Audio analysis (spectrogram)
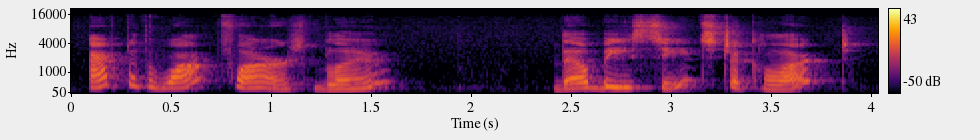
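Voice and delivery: high, small squeaky voice; little dormouse voice. Acted. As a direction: chirp it like a tiny mouse.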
